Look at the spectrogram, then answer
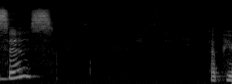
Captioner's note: speaking French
